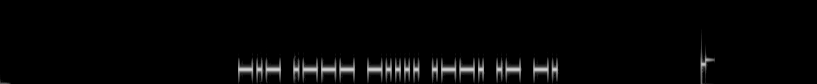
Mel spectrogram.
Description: Morse code, heard as a keyed tone, about 24 wpm, 700 Hz. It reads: KJ6PAN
